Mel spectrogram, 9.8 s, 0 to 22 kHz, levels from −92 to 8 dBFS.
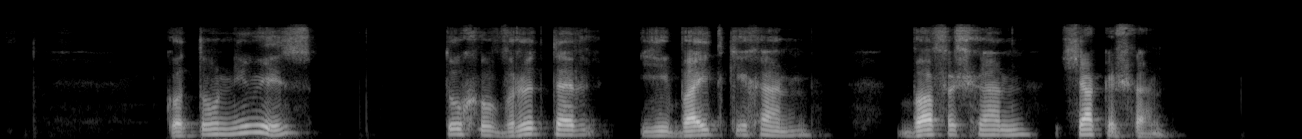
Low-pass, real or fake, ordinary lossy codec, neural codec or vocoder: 9.9 kHz; fake; Opus, 16 kbps; codec, 44.1 kHz, 7.8 kbps, DAC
